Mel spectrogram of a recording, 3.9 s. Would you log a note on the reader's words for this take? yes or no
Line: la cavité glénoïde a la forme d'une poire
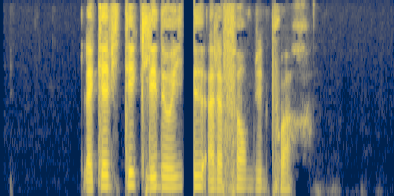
no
